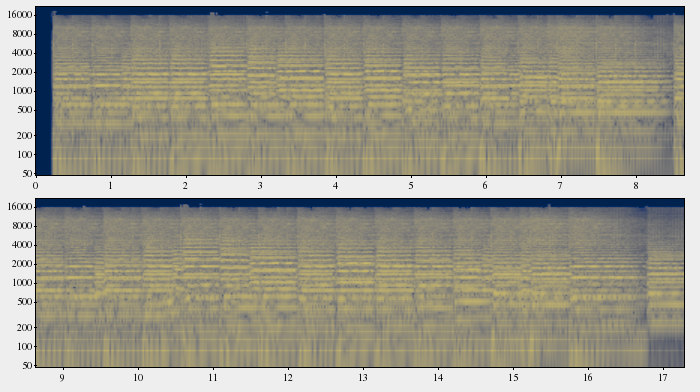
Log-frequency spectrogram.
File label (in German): taiwan flaggenlied; hymnen; asien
